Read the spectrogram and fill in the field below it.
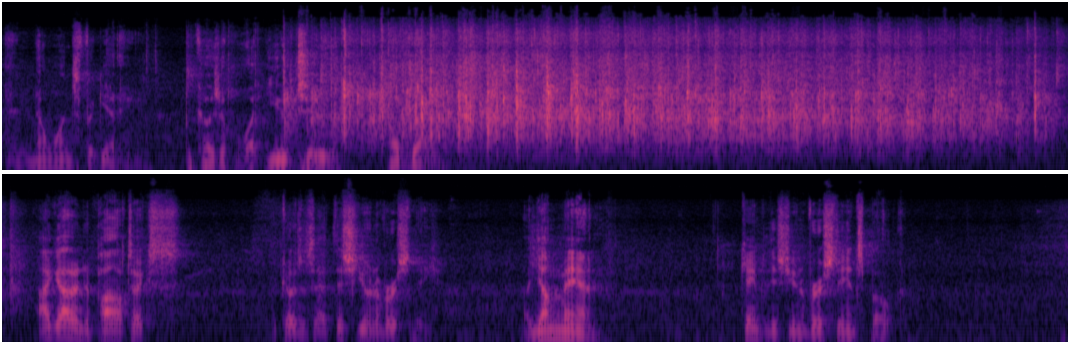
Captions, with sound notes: and no one's forgetting because of what you two have done. (audience claps) I got into politics, because at this university, a young man came to this university and spoke.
